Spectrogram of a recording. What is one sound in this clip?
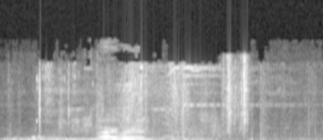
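Footsteps patter quickly over dirt and grass.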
